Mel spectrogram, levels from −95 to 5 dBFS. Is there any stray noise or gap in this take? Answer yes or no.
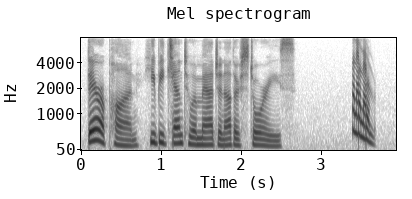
yes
